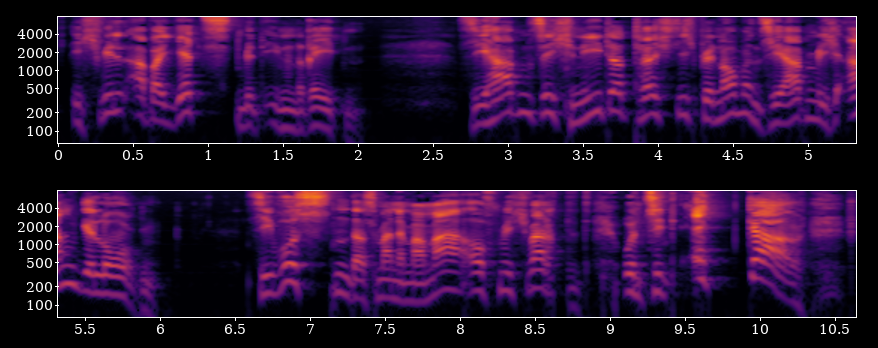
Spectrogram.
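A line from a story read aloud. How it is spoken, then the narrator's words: Mother screaming. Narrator (German): schrie die Mutter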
